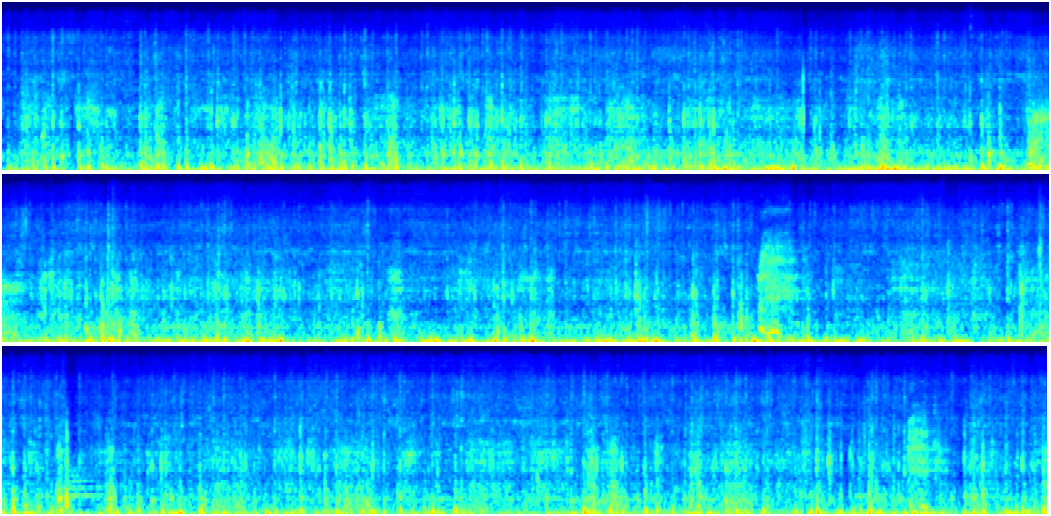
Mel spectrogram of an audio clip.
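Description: Mountain bike riding fast down rocky dirt singletrack. The knobby tyres crunch and chatter over rocks and roots, and the bike rattles with a dense stream of small knocks.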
